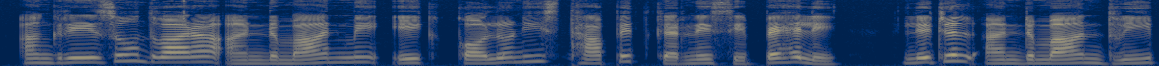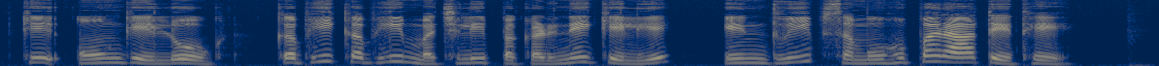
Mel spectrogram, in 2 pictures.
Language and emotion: Hindi, neutral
